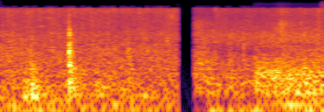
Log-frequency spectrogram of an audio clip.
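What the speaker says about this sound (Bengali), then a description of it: "ছাড়ে এলাম ভীষণ বৃষ্টি পড়ছে" Heavy rain pouring steadily on a rooftop, a dense even hiss of drops on surfaces with a momentary gap partway through.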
